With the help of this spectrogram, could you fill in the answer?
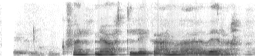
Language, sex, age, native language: Icelandic, other, 11, Icelandic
